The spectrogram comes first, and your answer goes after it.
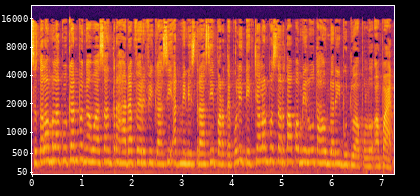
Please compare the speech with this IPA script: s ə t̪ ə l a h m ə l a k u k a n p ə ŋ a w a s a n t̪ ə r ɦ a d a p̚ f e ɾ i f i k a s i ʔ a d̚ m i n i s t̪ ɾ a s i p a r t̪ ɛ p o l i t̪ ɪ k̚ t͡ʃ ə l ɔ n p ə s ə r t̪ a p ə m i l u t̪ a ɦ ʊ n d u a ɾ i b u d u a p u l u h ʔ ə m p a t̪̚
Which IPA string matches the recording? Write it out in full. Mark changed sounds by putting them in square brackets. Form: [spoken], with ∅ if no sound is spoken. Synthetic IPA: s ə t̪ ə l a h m ə l a k u k a n p ə ŋ a w a s a n t̪ ə r ɦ a d a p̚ f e ɾ i f i k a s i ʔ a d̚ m i n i s t̪ ɾ a s i p a r t̪ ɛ p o l i t̪ ɪ k̚ t͡ʃ [a] l ɔ n p ə s ə r t̪ a p ə m i l u t̪ a ɦ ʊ n d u a ɾ i b u d u a p u l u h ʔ ə m p a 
